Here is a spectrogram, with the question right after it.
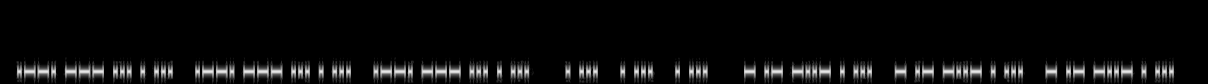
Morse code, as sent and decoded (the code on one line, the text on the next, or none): .--. --- ... ... / .--. --- ... ... / .--. --- ... ... / . ... / . ... / . ... / - .- -..- . ... / - .- -..- . ... / - .- -..- . ...
POSES POSES POSES ES ES ES TAXES TAXES TAXES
